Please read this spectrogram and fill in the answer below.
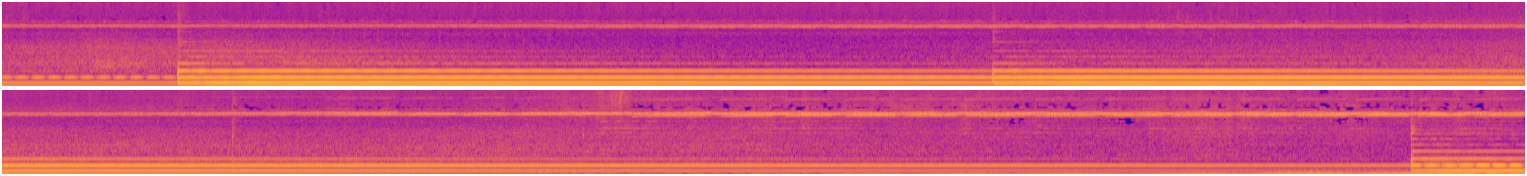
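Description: Tibetan singing bowls struck with a mallet about two seconds and ten seconds in. Each strike rings long and slowly fades with a deep hum and higher overtones. The ringing wavers near the end, and the bowls are struck again just before it closes. Bell crickets sing steadily and high throughout, turning into pulsing chirps in the second half.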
